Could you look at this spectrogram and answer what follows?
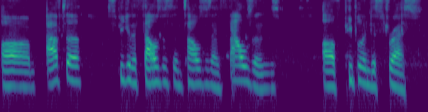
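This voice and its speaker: A man from Barbados, a guest on a podcast, talking through his plans in a reflective, halting way with many fillers. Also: a little high, poor audio. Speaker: real estate investor and guest. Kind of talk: casual podcast interview.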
